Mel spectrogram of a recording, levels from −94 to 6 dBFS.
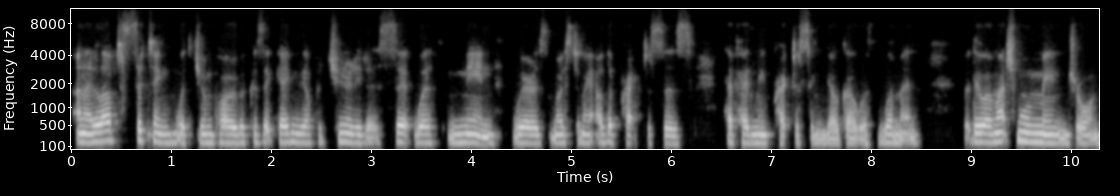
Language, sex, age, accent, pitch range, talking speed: English, female, 30-49, Australian, 150-175 Hz, 210 wpm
